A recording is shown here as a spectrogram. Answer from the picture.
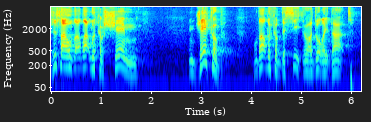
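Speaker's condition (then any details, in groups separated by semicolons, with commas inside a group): Cleft palate and cleft lip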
